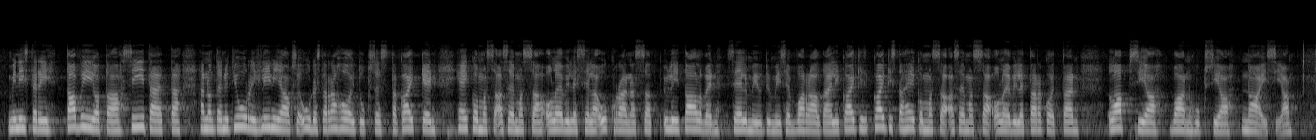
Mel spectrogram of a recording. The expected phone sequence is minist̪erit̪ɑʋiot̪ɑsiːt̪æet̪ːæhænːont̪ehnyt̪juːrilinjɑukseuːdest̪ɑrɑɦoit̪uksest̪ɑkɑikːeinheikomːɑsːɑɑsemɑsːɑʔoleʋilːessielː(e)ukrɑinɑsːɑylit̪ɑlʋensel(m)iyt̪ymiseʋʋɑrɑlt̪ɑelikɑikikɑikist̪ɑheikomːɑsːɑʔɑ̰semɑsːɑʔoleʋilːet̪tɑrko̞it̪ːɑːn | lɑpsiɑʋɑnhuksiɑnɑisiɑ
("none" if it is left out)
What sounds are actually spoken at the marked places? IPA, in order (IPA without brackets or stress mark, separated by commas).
æ, m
